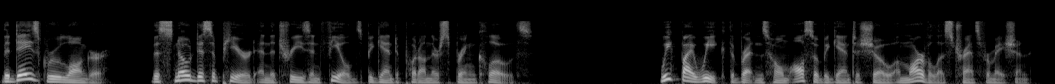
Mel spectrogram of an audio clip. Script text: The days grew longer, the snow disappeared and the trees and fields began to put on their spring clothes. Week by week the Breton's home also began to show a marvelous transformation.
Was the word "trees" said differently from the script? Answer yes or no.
no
